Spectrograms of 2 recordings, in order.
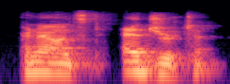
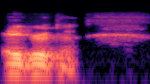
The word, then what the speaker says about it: Egerton: In fact, his name is supposed to be pronounced Egerton, but I have a problem with that. I keep saying Egerton.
